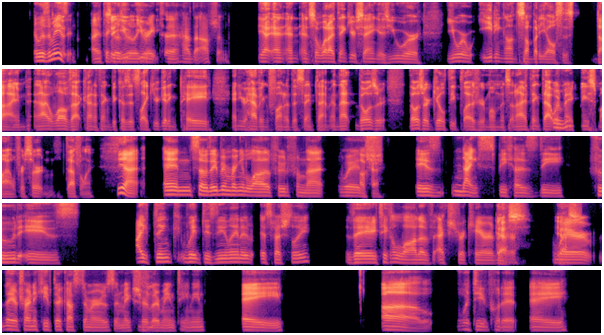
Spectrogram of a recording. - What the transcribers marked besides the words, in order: none
- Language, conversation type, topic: English, unstructured, What food memory always makes you smile?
